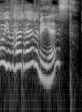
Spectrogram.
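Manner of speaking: very high-pitched, tiny little voice. Quoting a joke from the review in its little voice: little Jack Shuttlecock voice. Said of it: "just a little voice like".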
